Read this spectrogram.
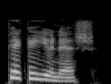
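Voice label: "picayunish", British English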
